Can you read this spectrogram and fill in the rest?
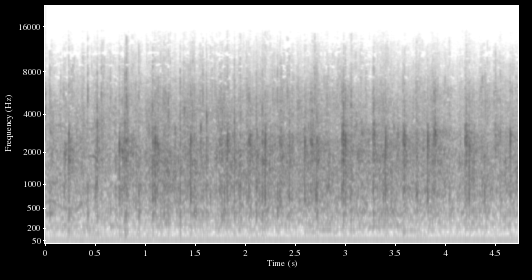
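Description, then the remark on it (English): A crowd of people applauding steadily, a dense patter of many hands clapping at a fairly even loudness throughout, with no one speaking. “Clap good if you're going to clap.”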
